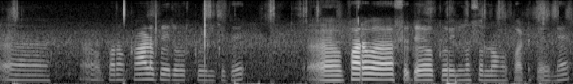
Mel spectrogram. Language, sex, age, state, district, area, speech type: Tamil, female, 30-45, Tamil Nadu, Dharmapuri, rural, spontaneous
